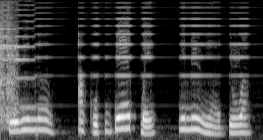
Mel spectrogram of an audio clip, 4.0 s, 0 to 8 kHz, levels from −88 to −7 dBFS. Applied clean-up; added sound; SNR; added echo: neural mask model RNNoise.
